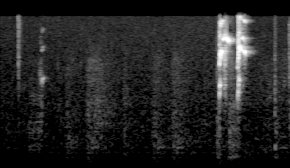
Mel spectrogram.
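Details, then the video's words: Rosy-faced lovebird making a quick pair of sharp, squeaky chirps near the end after near silence with a few faint ticks. "Lovebird Chirping Sounds"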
